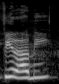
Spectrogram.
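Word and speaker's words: Fils-Aimé: Reggie Filami.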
